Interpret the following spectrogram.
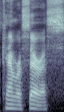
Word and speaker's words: Cameroceras: I believe that is a soft C right there. It's Cameroceras. Because if I'm not mistaken, the Ceres refers to the fact that it's a giant horn, basically. And I believe Camero means chambered. Like a chambered nautilus, so it's chambered horn.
